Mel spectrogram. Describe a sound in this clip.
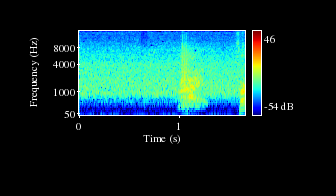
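A football is kicked off a tee with a sharp thump.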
